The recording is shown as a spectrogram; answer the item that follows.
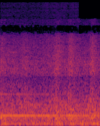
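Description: The Vibhuti Express rolls over the new Ganga rail bridge with a steady, loud rumble of wheels and coaches, carrying a constant tonal hum and no break in the noise.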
